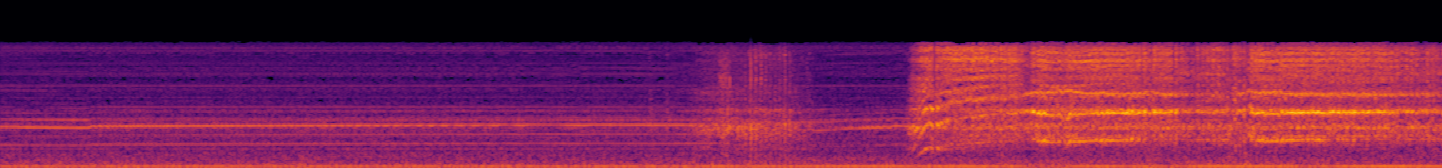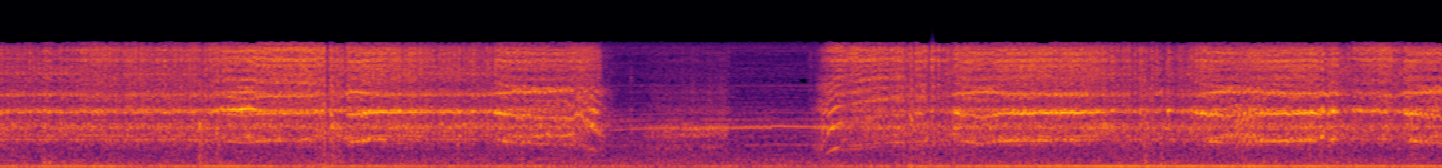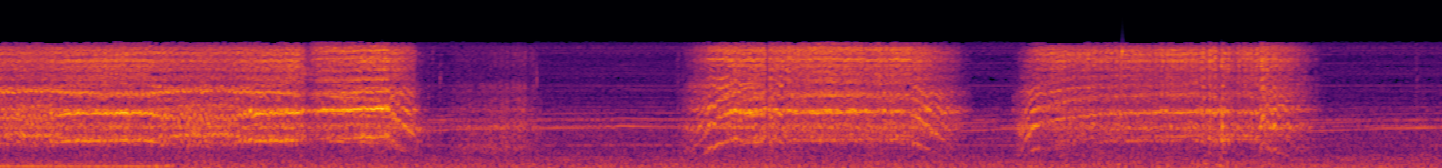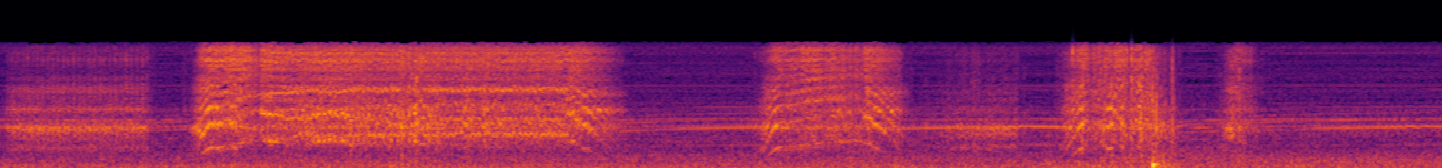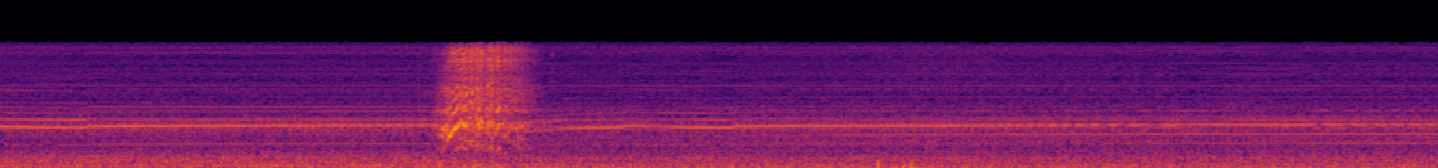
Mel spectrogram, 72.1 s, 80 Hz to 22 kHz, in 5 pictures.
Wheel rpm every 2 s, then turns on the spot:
0, 0, 0, 20, 70, 200, 200, 200, 200, 200, 50, 100, 200, 200, 200, 200, 90, 20, 170, 90, 140, 10, 70, 200, 100, 70, 30, 60, 0, 0, 0, 30, 0, 0, 0, 0.
6-8 20-22 32-34 42-44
